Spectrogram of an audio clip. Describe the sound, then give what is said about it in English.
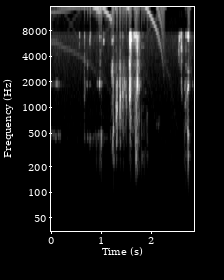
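Wet mouth noises of someone sipping a 2014 Shiraz and Cabernet Sauvignon blend wine, a cluster of short slurping bursts followed by a pause and a final gulp, with no talking. “This is I'm gonna have another sip.”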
